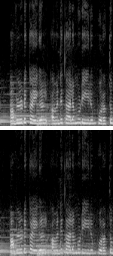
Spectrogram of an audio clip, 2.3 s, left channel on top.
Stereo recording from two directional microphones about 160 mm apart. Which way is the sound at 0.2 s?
15° left (ahead or behind).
